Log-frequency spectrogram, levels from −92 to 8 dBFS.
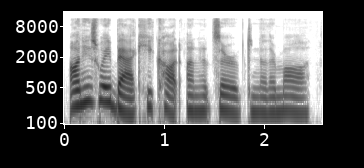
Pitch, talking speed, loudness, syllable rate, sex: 185 Hz, 210 wpm, -20 LUFS, 6.1 syllables/s, female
